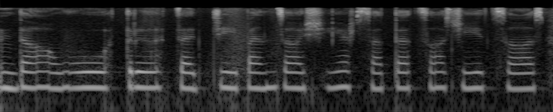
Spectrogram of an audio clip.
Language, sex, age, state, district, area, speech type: Kashmiri, female, 18-30, Jammu and Kashmir, Baramulla, rural, spontaneous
